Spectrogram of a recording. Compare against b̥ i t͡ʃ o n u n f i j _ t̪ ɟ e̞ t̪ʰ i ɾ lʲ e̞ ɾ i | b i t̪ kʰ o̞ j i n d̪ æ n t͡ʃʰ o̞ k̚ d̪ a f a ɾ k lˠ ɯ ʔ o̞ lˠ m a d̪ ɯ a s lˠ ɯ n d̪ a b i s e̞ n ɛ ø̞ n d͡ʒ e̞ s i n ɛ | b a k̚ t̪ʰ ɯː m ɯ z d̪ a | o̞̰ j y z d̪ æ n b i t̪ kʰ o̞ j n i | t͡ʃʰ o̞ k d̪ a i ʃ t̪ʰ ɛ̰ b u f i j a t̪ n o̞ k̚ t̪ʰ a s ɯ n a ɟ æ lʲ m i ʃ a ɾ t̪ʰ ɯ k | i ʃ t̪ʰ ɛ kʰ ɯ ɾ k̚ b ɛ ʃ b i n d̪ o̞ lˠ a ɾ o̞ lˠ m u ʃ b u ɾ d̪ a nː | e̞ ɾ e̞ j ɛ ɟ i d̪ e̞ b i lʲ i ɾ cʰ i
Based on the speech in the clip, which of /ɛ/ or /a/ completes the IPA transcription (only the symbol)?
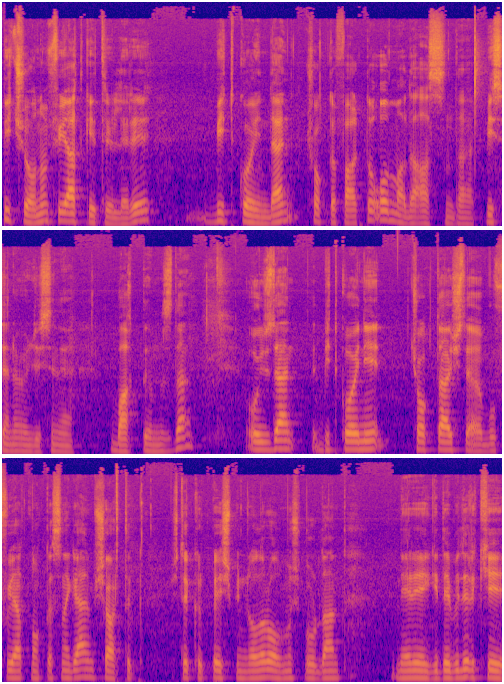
a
